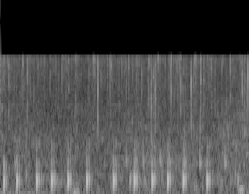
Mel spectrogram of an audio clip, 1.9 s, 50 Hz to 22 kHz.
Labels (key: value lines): label: biophony, pulse
recorder: SoundTrap 500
